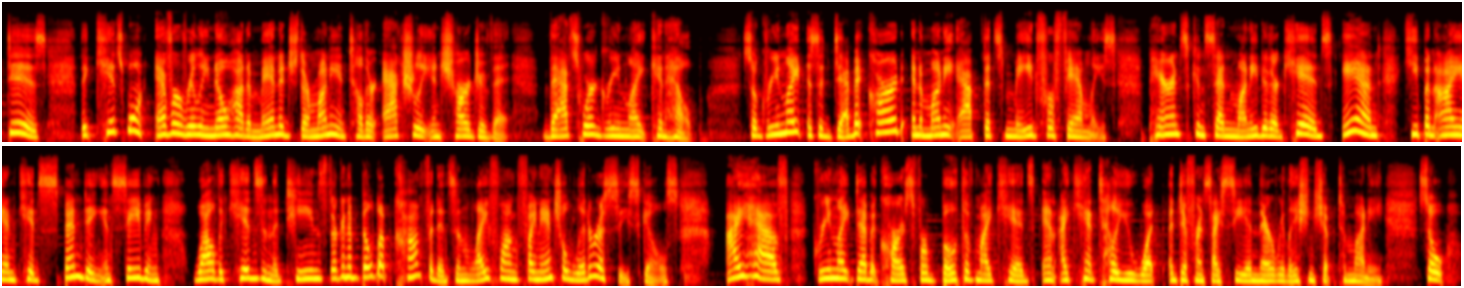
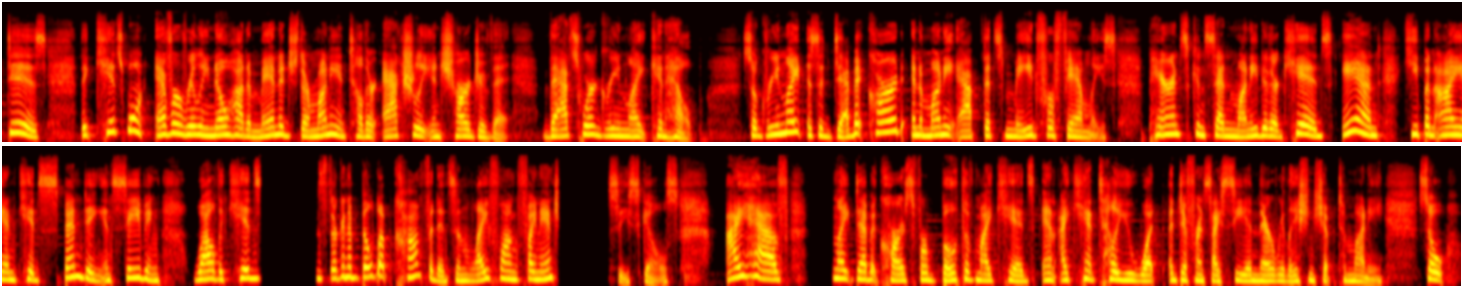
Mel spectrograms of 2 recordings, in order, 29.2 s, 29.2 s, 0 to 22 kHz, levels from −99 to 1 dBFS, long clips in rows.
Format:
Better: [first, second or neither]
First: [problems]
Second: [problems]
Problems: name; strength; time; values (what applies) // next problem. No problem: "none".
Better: first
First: none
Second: audio cutting out; at 17 s for 0.5 s, at 20 s and at 23 s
